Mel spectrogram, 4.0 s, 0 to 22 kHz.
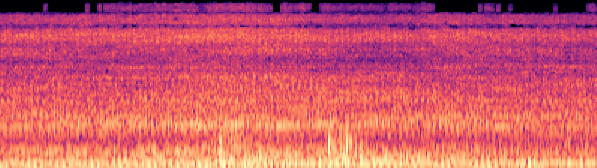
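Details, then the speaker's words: Honda SCV100 Lead scooter, small front-mounted Honda engine, buzzing fast and even at rest with light wind. Idle is set high because of a slight CV carb fault; lower, it cuts out hot. "It's got a high tick over because there's a very slight problem with the CV carb. If I turn it any lower, she cuts out when she's hot, so she'll restart again, not a problem."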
